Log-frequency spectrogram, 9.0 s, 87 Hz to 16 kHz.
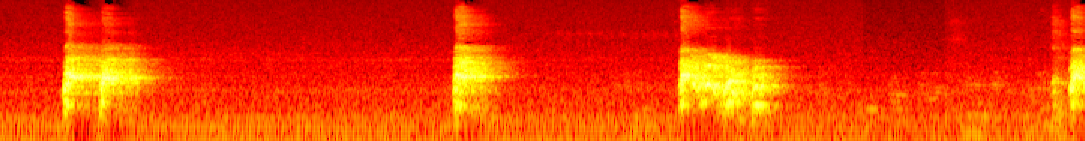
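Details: Papillon, a tiny dog, barks loudly in a home recording made with an Olympus LS-11; four abrupt, bright barks arrive at uneven gaps of about two to three seconds, the third longer and fuller.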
